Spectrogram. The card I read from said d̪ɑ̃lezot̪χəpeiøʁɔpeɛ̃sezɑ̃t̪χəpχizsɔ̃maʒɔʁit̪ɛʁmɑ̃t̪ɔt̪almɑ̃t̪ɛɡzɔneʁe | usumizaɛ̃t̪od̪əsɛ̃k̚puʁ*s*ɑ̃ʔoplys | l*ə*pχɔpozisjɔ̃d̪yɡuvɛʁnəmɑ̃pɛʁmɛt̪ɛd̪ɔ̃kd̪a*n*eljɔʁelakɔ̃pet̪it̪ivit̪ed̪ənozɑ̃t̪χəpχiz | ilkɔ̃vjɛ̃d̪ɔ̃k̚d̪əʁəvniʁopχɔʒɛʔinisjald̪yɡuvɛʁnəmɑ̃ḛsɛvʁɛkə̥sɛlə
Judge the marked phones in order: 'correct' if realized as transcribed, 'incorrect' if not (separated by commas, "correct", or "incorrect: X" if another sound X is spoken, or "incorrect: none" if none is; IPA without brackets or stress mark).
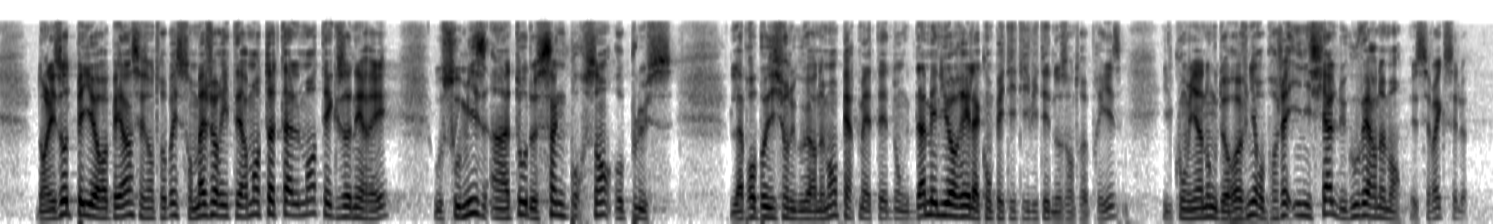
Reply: correct, incorrect: a, incorrect: m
